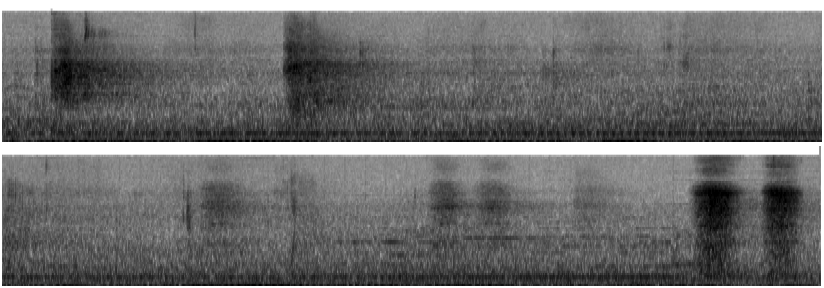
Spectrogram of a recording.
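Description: A mop swishes across a hard floor.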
